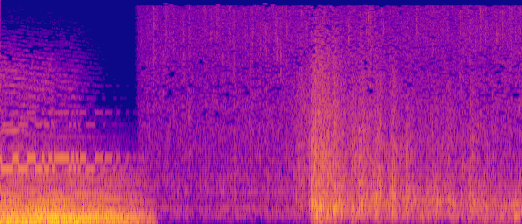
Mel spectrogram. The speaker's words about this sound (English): Uh-oh, it's raining. Gonna have to call the show early today.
